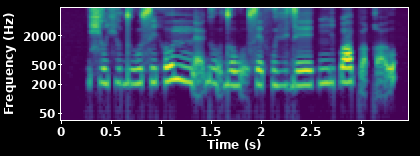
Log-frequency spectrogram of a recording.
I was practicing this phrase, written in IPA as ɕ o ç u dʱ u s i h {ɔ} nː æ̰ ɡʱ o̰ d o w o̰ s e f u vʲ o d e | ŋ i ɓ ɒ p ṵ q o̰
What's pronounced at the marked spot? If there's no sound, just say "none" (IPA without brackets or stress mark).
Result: o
